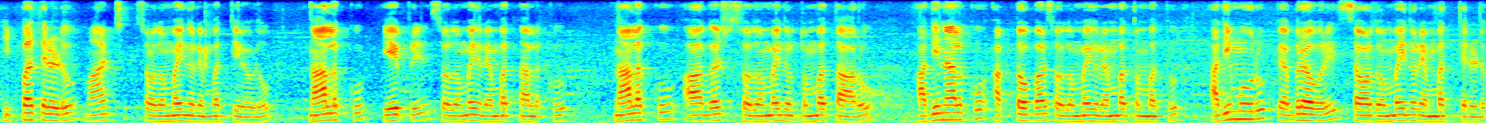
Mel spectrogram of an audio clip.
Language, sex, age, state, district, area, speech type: Kannada, male, 60+, Karnataka, Kolar, rural, spontaneous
